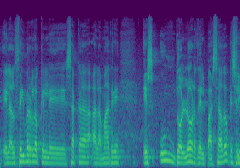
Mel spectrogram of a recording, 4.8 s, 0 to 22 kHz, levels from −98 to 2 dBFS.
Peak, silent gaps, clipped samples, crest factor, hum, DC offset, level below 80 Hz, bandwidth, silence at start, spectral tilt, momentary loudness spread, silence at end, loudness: -10 dBFS; none; under 0.1%; 18 dB; none; under 0.1%; -62 dBFS; 15 kHz; 0 s; -5 dB/octave; 5 LU; 0 s; -28 LUFS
